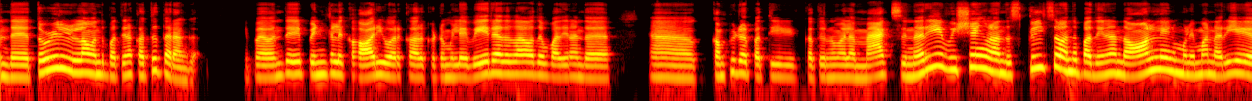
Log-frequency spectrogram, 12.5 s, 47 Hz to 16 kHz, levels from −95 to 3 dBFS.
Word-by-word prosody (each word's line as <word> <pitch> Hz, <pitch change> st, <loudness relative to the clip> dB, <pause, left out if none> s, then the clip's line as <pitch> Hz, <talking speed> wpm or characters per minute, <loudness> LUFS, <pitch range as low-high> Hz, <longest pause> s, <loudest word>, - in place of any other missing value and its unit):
அந்த 195 Hz, -1 st, -2 dB, 0.2 s
தொழில்லாம் 260 Hz, -3 st, +3 dB
வந்து 220 Hz, -1 st, -5 dB
பார்த்தீங்கனா 210 Hz, +2 st, -3 dB
கத்துத்தறாங்க. 205 Hz, -, -2 dB, 0.5 s
இப்ப -, -, -9 dB, 0.2 s
வந்து 210 Hz, +4 st, -5 dB, 0.2 s
பெண்களுக்கு 220 Hz, -1 st, -2 dB
ஆரி 200 Hz, +3 st, +3 dB
ஒர்க்கா 195 Hz, 0 st, -2 dB
இருக்கட்டும், 185 Hz, 0 st, -7 dB
இல்ல 190 Hz, 0 st, 0 dB
வேறு 225 Hz, +3 st, +4 dB
ஏதாவது 225 Hz, -1 st, +1 dB
பார்த்தீங்கன்னா 190 Hz, +1 st, -2 dB
இந்த 180 Hz, -, -1 dB, 0.6 s
அ -, -, +1 dB, 0.6 s
கம்ப்யூட்டர் 225 Hz, +2 st, -2 dB
பத்தி 195 Hz, +1 st, -7 dB, 0.3 s
கத்துக்கணுமா, 190 Hz, 0 st, -6 dB
இல்லை 185 Hz, -, -2 dB
மேக்ஸ் 210 Hz, +2 st, +4 dB
நெறைய 305 Hz, +10 st, +4 dB, 0.2 s
விஷயங்கள் 295 Hz, -2 st, +3 dB
அந்த 215 Hz, -3 st, -3 dB
ஸ்கில்ஸை 320 Hz, +3 st, 0 dB
வந்து 260 Hz, -2 st, 0 dB
பார்த்தீங்கன்னா 220 Hz, +2 st, +2 dB
அந்த 205 Hz, -3 st, +2 dB
ஆன்லைன் 285 Hz, +1 st, +2 dB
மூலியமா 220 Hz, +1 st, -3 dB
நிறைய 225 Hz, +4 st, -1 dB
220 Hz, 155 wpm, -23 LUFS, 195-245 Hz, 0.6 s, வேறு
